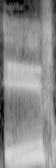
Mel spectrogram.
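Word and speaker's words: Aeve: Am I pronouncing your name right? Is it Eve or Ave? Are you able to hear me? I'm able to hear you. We got you. Thank you. And I go by Ave as a play on atheist.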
